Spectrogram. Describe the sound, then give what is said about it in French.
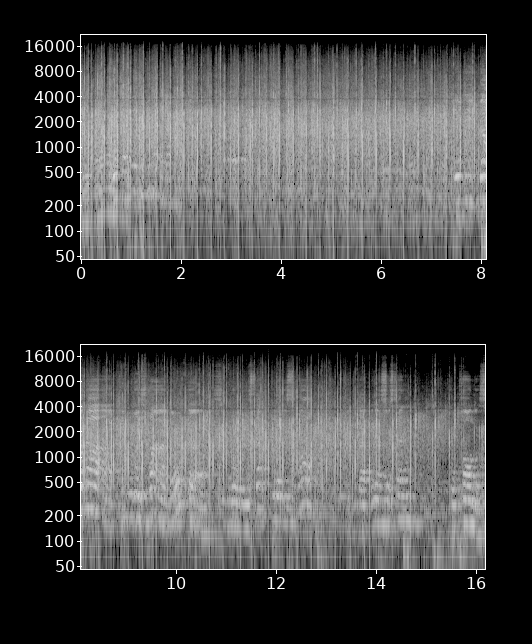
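Sustained, dense applause from an audience at an award ceremony after the SACD prize for best screenplay is announced, loud and steady throughout with a continuous crackle of many hands clapping, while voices talk faintly underneath in the latter half. “Quelques applaudissements, vous”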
